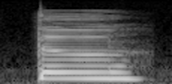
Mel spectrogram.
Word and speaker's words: tư: Do you remember how 4 sounds in combination? Say 44. 44. 44. Tư. Tư. 4. Tư. 4.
